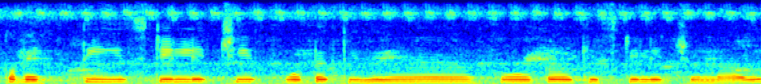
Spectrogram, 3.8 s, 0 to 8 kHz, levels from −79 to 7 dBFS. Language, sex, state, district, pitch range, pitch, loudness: Telugu, female, Andhra Pradesh, Annamaya, 230-245 Hz, 240 Hz, -16 LUFS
